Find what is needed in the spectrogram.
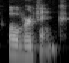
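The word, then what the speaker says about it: overthink: are to th transition you can always build it from the back by just saying think and then over think over think pretty much I have to I can't really glide very easily from the ER to the th I'm so over think I'm gonna really be saying both of those sounds I'm just trying to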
